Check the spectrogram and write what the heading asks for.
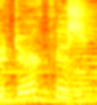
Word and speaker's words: Durkis: Sarah Durkis, which rhymes with circus,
